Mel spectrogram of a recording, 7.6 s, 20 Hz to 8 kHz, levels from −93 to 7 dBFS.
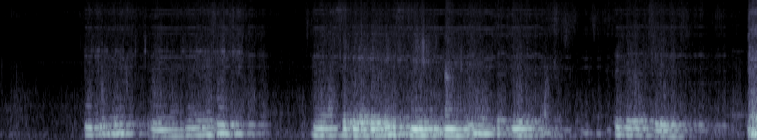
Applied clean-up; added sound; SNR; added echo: neural separator model SepFormer DNS4.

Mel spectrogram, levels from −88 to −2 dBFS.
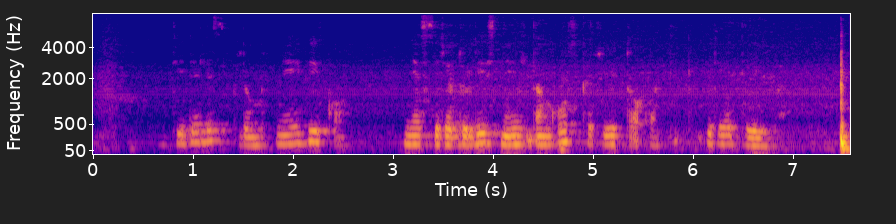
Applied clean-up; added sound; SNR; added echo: none; none; none; none.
